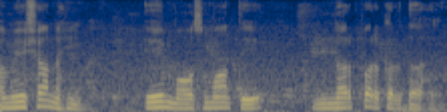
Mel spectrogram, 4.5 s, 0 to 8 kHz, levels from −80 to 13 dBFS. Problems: background sounds at intervals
